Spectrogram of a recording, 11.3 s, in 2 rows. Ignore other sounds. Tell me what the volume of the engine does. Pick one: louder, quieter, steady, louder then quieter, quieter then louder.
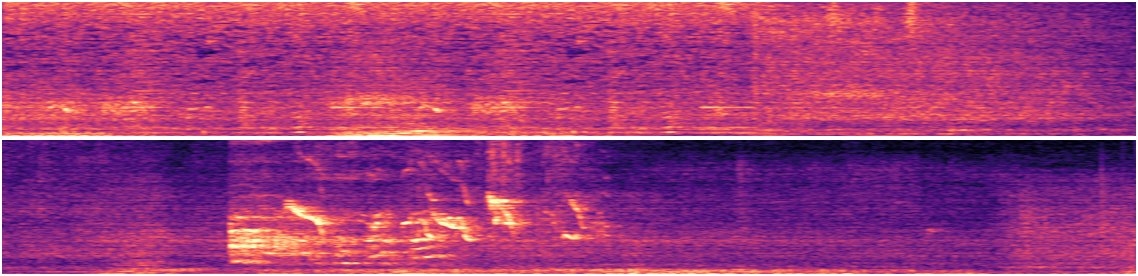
quieter then louder.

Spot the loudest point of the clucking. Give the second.
7 s.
